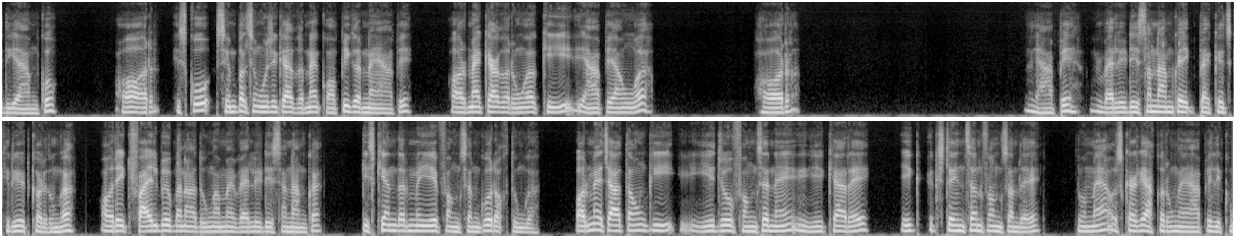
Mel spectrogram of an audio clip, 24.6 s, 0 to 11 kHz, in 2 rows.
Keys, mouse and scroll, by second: 3.1 click, 4.6-5.6 drag, 6.4-8.0 drag, 9.4-10.4 drag, 11.2-12.7 typing, 13.1-13.6 scroll, 14.1 Return, 15.2 click, 15.8 ctrl+v, 18.6-19.6 drag.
